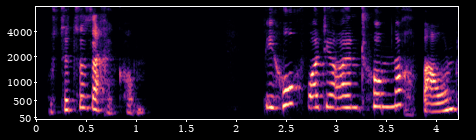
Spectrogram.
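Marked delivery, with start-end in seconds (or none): 2.3-4.2 high sparrow voice asking; a small bird getting to the point. Acted. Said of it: "fragte er".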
